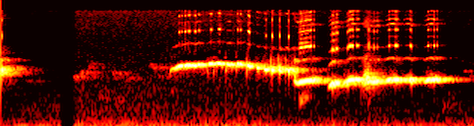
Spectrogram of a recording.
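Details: White-rumped shama song offered as a lure to a post-moult shama that will not sing: near silence, then one long whistle that falls slowly and runs into a steadier, lower whistled note.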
